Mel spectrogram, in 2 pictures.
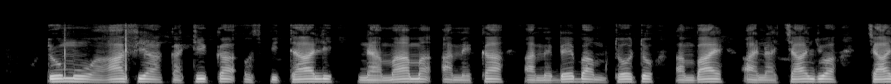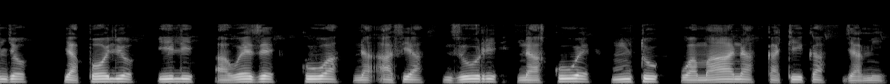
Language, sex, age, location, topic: Swahili, male, 25-35, Wajir, health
